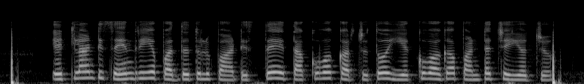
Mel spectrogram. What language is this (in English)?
Telugu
